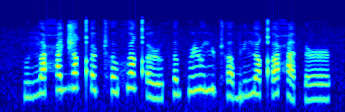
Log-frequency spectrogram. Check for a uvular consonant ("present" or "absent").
present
